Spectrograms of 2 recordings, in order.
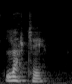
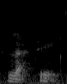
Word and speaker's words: latte: Latte. – Latte. – Yes. – With an A sound, as in? – Short A, yeah.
